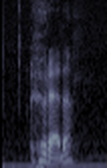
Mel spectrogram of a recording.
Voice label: how are you, swedish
